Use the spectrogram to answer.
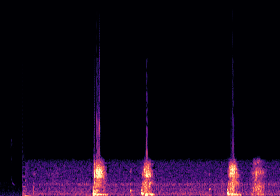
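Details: Female sneezing bout, tagged allergies and sinuses: three sharp sneezes and a softer fourth in quick succession over steady background hiss.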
